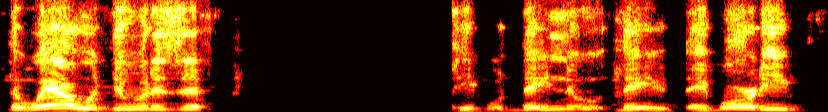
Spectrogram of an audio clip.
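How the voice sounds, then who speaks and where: A man's voice: fairly high pitch, a little fast, no echo, rough recording. A man from New York hosting a fan discussion, chatting casually in a rambling, enthusiastic way. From New York, United States. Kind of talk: casual chat.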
